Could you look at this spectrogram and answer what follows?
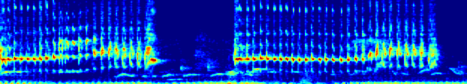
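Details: Caged greater green leafbird in full rolling song: two long bursts of rapid, buzzy, pulsing trills held around a high pitch, each about one and a half seconds, with a short gap of softer chirps between them and a low hum underneath.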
